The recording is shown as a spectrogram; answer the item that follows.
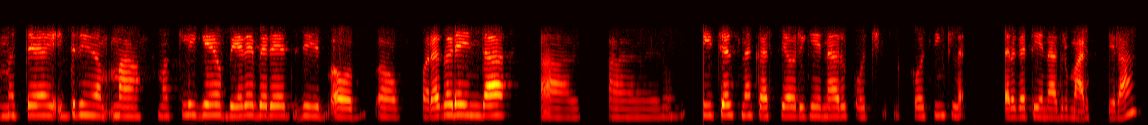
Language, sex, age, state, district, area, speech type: Kannada, female, 18-30, Karnataka, Tumkur, rural, conversation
